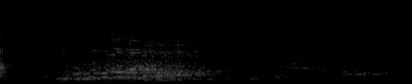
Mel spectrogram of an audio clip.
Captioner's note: laughter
